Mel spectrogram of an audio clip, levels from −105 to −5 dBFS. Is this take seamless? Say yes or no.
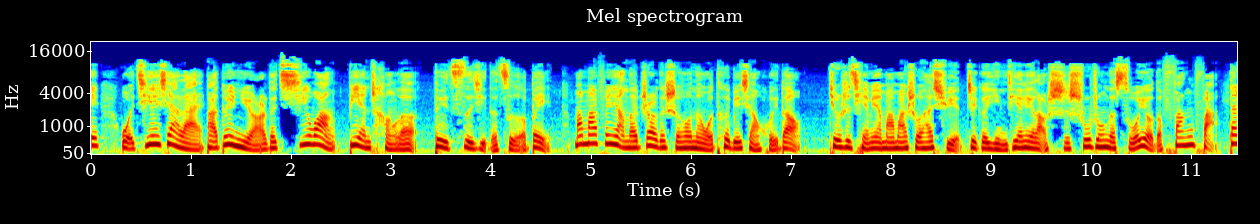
no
